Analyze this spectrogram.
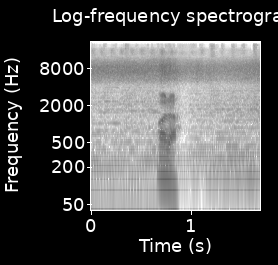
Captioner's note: in Portuguese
